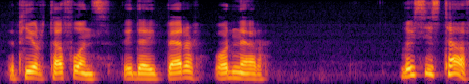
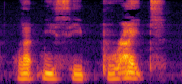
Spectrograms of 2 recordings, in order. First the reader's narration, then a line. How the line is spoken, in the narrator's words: whispered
